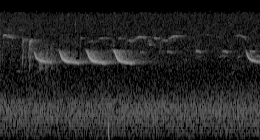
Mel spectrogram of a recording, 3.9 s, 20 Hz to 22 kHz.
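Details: A willow tit sings in Grandungen, Haga, on 10 March 2024, a short run of clear, high whistles, each sliding downward, about two per second, over a steady low rumble of background noise.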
